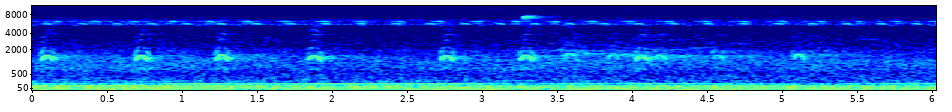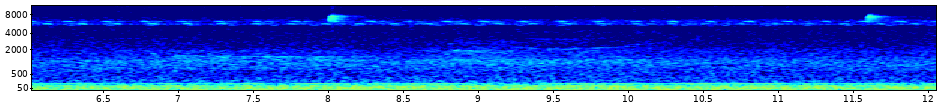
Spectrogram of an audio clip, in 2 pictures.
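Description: Faint outdoor ambience: a bird giving a string of short repeated calls, about two a second, for the first five seconds or so, over a steady high insect chirr and a low background rumble.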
